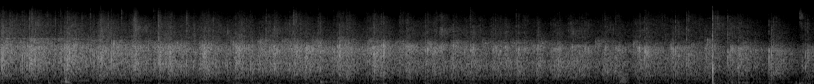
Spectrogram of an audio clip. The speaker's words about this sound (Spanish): ¿Sí? Le damos un aplauso. Gracias. Te queremos.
